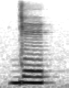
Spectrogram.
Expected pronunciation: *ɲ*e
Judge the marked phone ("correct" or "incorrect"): incorrect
